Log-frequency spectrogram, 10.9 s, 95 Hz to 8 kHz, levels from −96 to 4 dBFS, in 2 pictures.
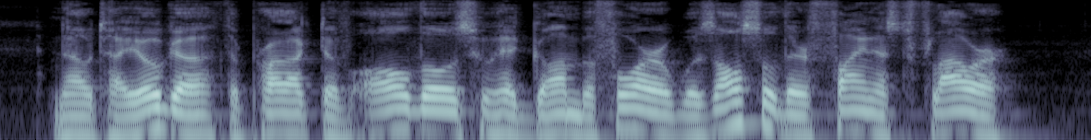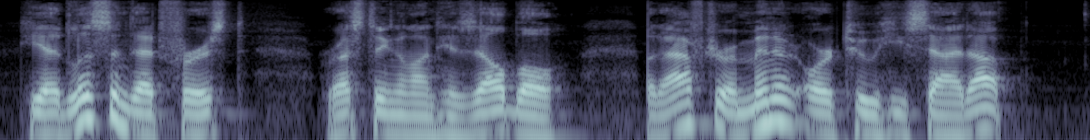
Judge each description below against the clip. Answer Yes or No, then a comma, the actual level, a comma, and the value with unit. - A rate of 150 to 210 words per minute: Yes, average, 185 wpm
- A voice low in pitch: Yes, low, 110 Hz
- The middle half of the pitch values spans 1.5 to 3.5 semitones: Yes, average, 2.8 semitones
